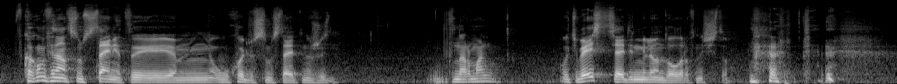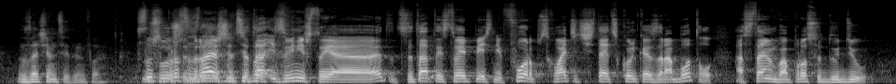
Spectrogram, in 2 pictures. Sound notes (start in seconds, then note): 7.5 laughs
